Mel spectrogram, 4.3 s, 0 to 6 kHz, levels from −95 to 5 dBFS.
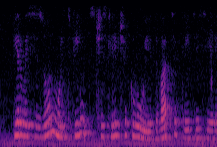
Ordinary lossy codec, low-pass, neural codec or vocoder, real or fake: AAC, 48 kbps; 5.4 kHz; none; real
